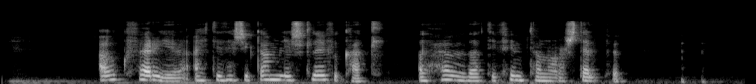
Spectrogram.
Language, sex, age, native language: Icelandic, female, 50-59, Icelandic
